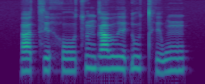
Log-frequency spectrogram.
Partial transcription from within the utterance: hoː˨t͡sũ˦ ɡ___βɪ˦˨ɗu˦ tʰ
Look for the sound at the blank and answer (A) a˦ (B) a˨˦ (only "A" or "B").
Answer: A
